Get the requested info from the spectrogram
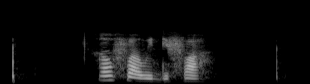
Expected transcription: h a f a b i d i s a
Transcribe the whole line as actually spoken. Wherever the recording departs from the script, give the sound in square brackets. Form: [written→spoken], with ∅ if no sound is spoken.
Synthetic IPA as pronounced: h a f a [b→w] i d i [s→f] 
